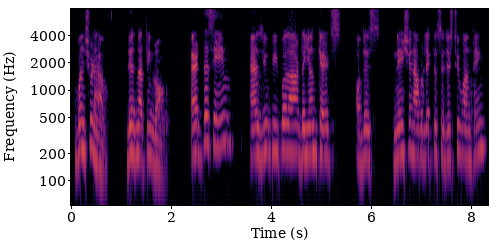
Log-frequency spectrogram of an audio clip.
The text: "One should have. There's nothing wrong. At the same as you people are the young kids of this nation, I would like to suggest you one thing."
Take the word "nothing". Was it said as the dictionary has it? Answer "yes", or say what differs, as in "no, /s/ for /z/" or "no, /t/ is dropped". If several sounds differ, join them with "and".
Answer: no, /t/ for /θ/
